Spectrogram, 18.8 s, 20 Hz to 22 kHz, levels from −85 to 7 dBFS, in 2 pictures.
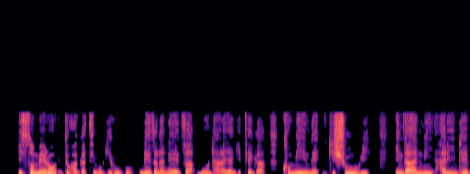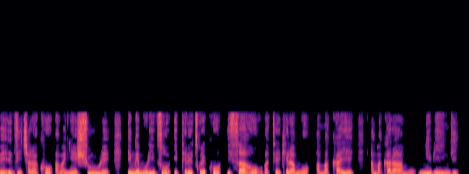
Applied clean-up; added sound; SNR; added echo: none; none; none; none.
